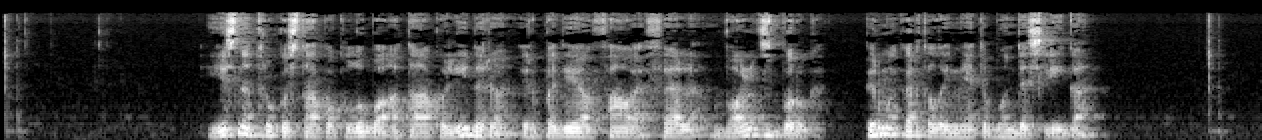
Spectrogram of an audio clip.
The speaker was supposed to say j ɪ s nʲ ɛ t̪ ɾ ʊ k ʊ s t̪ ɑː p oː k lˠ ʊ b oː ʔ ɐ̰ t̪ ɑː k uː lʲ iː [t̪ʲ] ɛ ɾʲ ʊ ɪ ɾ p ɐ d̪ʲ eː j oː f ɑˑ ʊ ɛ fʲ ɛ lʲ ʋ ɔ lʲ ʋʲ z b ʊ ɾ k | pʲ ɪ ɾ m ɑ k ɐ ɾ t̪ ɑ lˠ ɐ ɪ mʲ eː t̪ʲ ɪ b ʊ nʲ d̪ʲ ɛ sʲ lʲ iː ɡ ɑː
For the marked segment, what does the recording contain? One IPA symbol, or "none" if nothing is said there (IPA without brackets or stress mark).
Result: d̪ʲ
